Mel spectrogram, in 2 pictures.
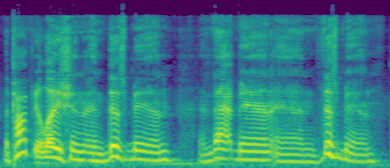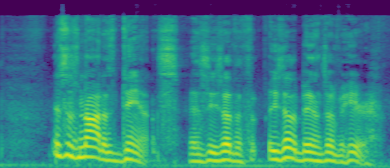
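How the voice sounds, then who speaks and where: A man's voice: a little high, animated, normal speed, no echo, clean studio sound. A man with a Southern American accent chatting casually to viewers in a vlog about his worm bins, rambling and repeating himself in a folksy way. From Southern United States. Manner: repeats phrases, restarts often. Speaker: worm farmer vlogger.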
